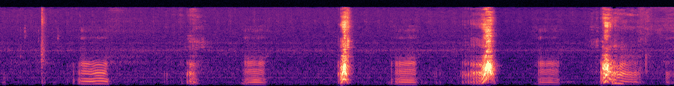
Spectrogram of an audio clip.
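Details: Pet dog named Rocky, persistently trying to wake his owner indoors, makes drawn-out, wavering whines and groaning moans at irregular intervals, while a person cries out "ow" and "hurry" between them.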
